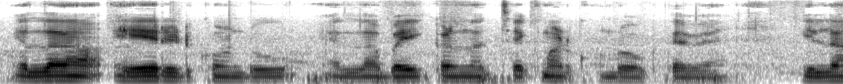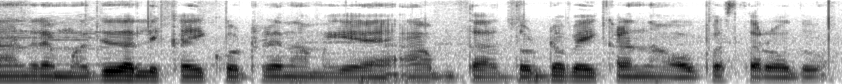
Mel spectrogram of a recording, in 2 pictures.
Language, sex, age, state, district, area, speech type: Kannada, male, 45-60, Karnataka, Davanagere, rural, spontaneous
